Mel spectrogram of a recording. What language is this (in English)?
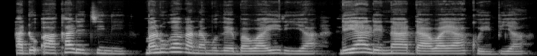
Kikuyu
